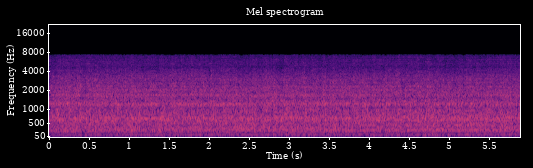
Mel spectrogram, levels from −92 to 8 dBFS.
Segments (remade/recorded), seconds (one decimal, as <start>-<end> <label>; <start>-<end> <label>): 0.0-0.7 remade; 0.7-4.1 recorded; 4.1-5.0 remade; 5.0-5.9 recorded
